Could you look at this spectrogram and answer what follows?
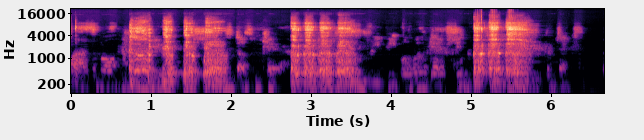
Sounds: Throat clearing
